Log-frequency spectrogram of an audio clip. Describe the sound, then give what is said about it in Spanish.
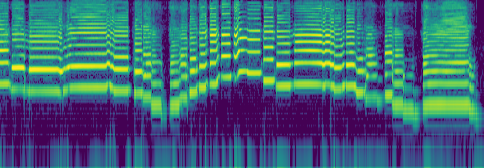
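A solo saxophone gives a jazz demonstration with loud, clear melodic phrases. Notes slide and bend, climbing through a run before settling back down, with short breaths between phrases and no accompaniment. “También, venga, a ver cómo suena el saxo.”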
